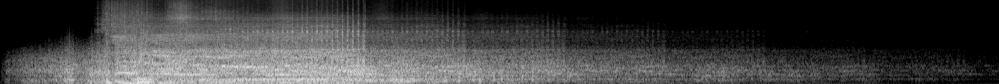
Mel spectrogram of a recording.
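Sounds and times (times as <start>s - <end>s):
monster bellow: 1.0s - 7.2s.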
